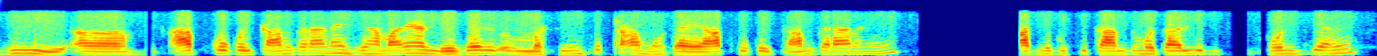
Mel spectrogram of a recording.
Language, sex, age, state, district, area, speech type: Urdu, male, 45-60, Uttar Pradesh, Aligarh, rural, conversation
